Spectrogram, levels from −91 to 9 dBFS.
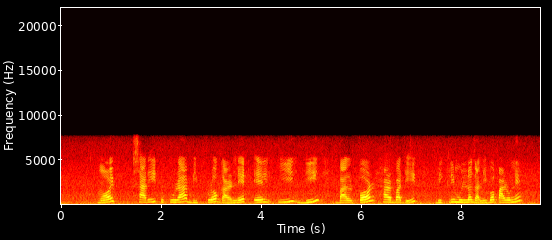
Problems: none marked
